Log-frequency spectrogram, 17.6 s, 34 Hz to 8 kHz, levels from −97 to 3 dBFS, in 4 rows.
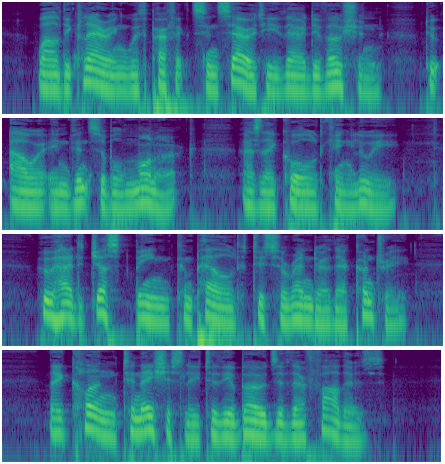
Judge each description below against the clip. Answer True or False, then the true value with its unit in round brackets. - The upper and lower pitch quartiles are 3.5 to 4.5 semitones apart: False (3.1 semitones)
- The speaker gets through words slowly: True (115 wpm)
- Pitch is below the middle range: True (115 Hz)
